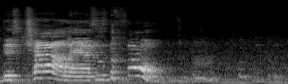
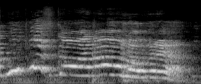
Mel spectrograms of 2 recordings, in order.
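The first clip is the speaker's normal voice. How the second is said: higher, louder alarmed question; alarmed boss; 10 semitones higher, 3 dB louder than usual. Acted. Boss alarmed by helicopter noise, asking high.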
